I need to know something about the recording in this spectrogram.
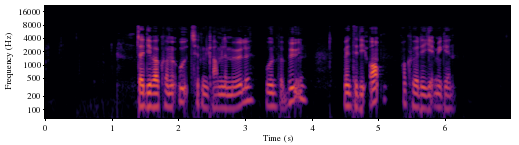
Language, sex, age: Danish, male, 33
